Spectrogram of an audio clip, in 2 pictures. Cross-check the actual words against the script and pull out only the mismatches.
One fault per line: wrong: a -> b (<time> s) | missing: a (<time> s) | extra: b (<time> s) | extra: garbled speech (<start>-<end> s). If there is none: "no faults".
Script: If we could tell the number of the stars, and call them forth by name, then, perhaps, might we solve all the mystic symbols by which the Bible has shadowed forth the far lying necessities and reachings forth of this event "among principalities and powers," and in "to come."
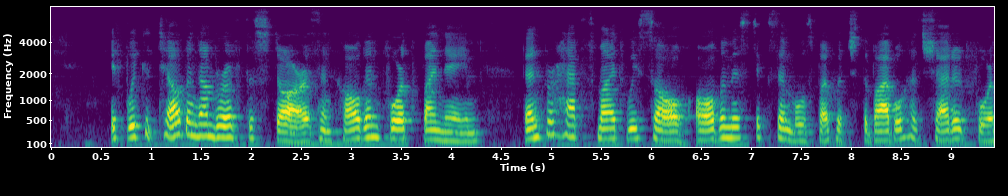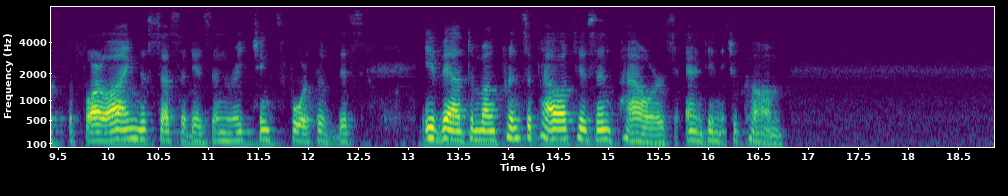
no faults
